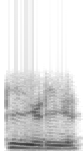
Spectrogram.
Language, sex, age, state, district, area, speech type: Dogri, male, 18-30, Jammu and Kashmir, Udhampur, rural, conversation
